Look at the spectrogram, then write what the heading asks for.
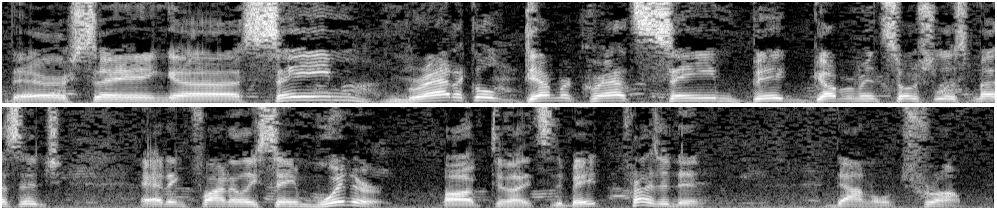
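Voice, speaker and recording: A man's voice: on the high side, animated, moderate pace, darkish tone. A man working as a TV news reporter, delivering a live report with punchy broadcast narration.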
